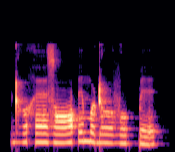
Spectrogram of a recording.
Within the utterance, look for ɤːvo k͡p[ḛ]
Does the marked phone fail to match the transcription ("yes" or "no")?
yes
